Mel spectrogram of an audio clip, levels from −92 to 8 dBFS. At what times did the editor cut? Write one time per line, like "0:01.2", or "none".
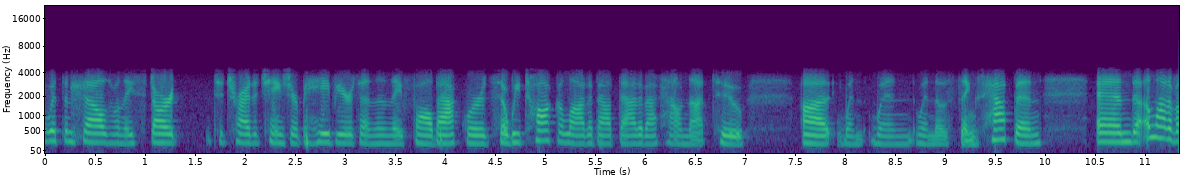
0:07.9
